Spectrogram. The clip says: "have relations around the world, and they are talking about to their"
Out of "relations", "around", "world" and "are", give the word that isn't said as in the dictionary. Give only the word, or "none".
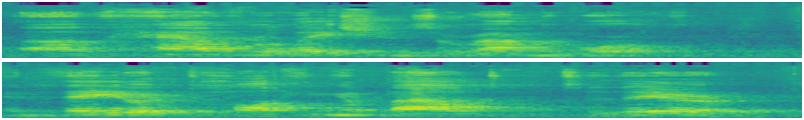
none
